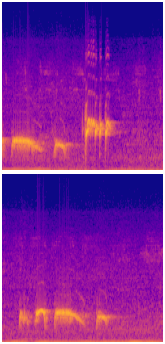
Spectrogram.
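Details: Zebra dove of the local type, used to prompt other birds into song: mellow, level coos interrupted by one sharp stuttering burst of higher notes, followed by a run of four smooth, slightly falling coos.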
